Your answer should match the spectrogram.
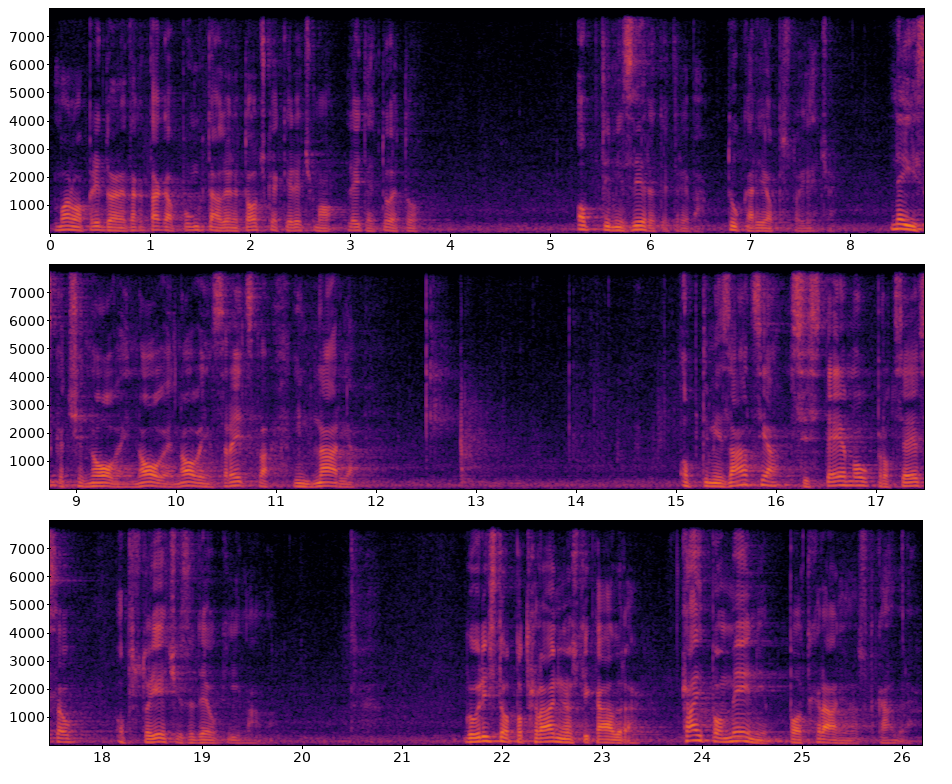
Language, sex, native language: Slovenian, male, Slovenian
